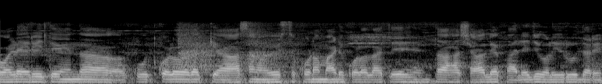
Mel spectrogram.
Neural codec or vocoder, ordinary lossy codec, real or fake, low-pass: none; none; real; none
